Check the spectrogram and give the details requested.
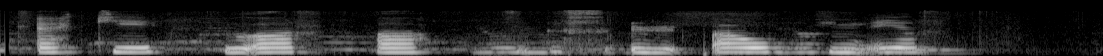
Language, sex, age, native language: Icelandic, male, 9, Icelandic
